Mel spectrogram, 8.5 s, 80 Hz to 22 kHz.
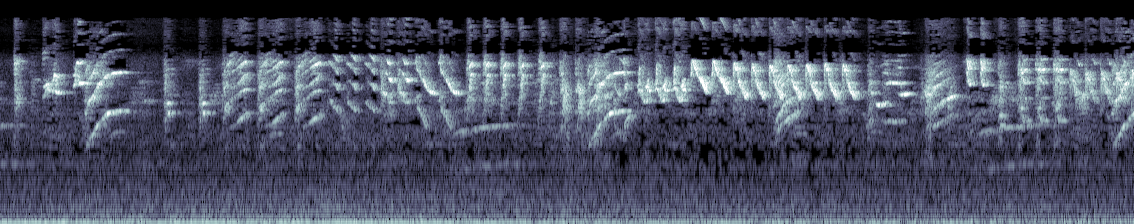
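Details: A pet red siskin recorded in 2022 sings a rapid, continuous twittering of high buzzy trills and chirps, with slurred whistles mixed in and a low steady hum beneath.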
